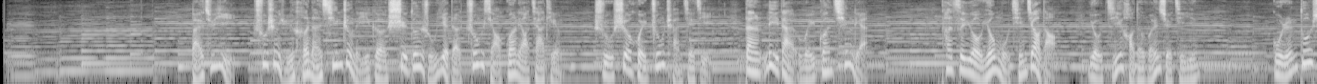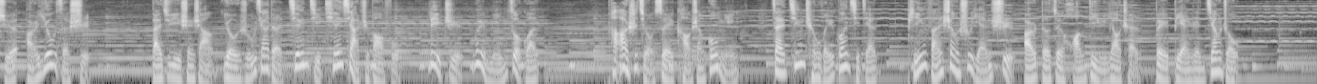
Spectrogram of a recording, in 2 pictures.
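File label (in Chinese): 沉稳讲述旁白; 白居易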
